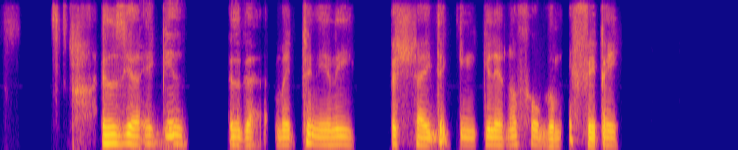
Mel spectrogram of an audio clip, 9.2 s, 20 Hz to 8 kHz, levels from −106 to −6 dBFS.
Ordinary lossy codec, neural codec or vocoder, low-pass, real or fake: Opus, 16 kbps; codec, 16 kHz, 1 kbps, X-Codec, HuBERT features, trained on LibriSpeech; 7.2 kHz; fake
